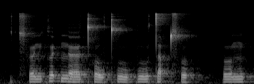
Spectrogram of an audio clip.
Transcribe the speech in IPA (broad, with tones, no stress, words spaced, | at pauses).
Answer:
t͡sʰɵ˨˧nkɵ˧t̚ n̪œː˨˥t̪ʰo˨˥wt̪ʰuː˨ puː˧t̪ɐ˨p̚t͡sʰʊ˨k̚ | ʊ˧ŋ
